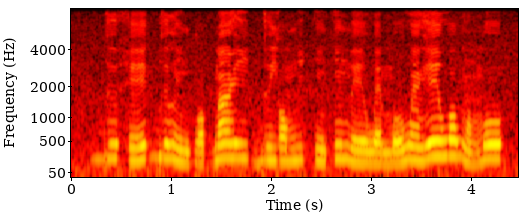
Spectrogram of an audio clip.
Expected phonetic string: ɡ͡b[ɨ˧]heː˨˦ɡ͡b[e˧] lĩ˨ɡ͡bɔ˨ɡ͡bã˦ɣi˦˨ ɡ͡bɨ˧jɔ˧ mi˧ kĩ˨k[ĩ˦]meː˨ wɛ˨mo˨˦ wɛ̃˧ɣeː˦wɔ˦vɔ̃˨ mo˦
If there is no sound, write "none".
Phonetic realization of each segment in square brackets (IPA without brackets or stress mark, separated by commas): ɨ˧, ɨ˧, ĩ˧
